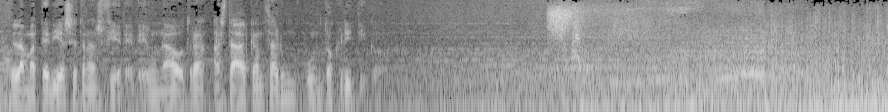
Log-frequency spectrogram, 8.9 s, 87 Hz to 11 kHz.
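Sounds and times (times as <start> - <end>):
speech: 0.1 - 4.1
explosion boom: 5.5 - 8.8
rumbling roar: 5.5 - 8.8.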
